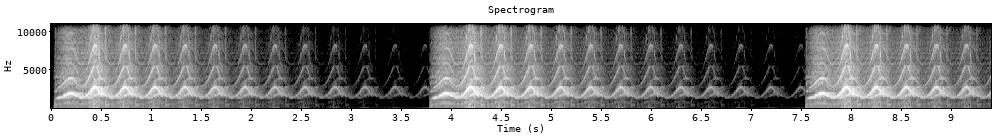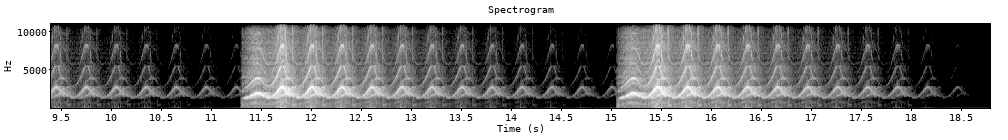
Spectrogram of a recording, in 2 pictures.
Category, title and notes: Sound effects > Electronic / Design
SCIRetro-CU Echoey Slide Whistle Nicholas Judy TDC
An echoey slide whistle. Retro outer space noise.
echo, outer-space, retro, sci-fi, slide-whistle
